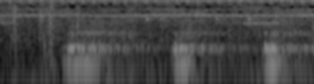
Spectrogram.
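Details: In Kenya's Masai Mara, a lioness gives deep, grunting roars about once a second, calling for her pride over a steady cricket chorus; rogue nomadic males hear her instead.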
